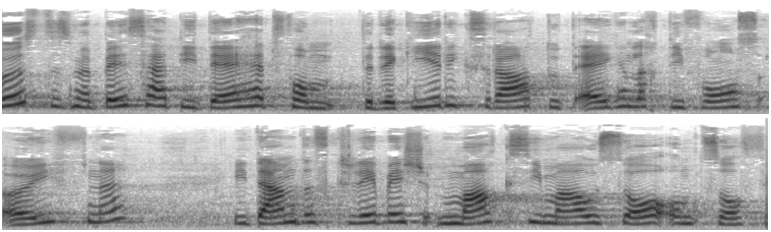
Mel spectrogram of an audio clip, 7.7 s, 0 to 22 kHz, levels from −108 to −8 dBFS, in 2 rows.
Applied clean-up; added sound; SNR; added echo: none; none; none; none.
